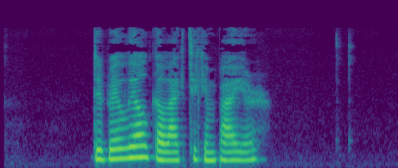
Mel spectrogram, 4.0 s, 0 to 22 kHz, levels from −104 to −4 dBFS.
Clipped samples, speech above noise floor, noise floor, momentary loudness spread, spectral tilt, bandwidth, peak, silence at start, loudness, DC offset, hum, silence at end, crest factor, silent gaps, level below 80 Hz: under 0.1%; 53 dB; -80 dBFS; 9 LU; -6.5 dB/octave; 11.5 kHz; -12 dBFS; 0.95 s; -28 LUFS; under 0.1%; none; 1.35 s; 18 dB; none; -72 dBFS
